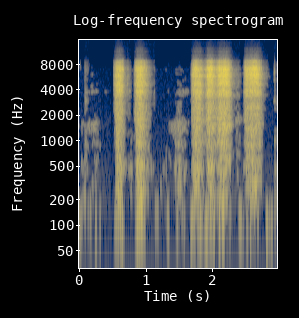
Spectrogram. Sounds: Sniff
